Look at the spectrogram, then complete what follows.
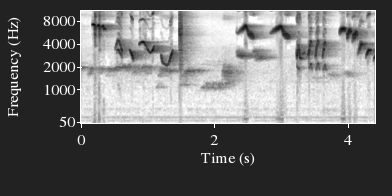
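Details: Tledekan gunung, the Sunda robin, delivers a lively medley: wavering whistles, a low slurred note, bright rising chirps and a closing rush of quick high notes, with little pause between them.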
